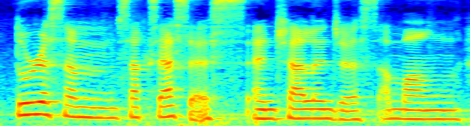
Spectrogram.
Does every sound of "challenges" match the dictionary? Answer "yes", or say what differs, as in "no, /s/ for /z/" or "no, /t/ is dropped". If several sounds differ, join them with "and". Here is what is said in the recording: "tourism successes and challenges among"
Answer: no, /s/ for /z/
